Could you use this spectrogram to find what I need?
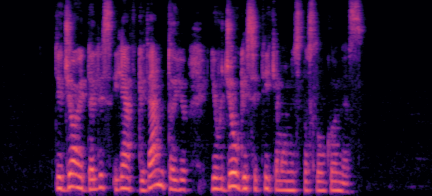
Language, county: Lithuanian, Vilnius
